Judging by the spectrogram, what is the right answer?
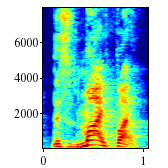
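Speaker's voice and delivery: high, loud, possessive yell; forceful high-pitched shout. A narrator's reading. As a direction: shout it, claiming the fight. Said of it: "then he yells".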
